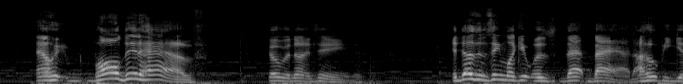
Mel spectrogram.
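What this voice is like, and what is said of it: Usual voice. Nothing is said of it.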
